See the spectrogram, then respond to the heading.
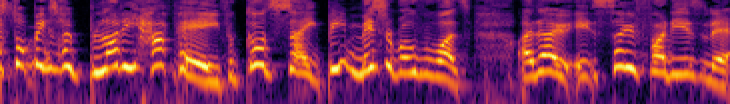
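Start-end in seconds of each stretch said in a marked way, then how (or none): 0.0-2.9 high, irritated, fed-up, exasperated outburst. A wife acts out what she says to her calm husband, acting out irritation. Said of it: "I'm irritated by his calmness".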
